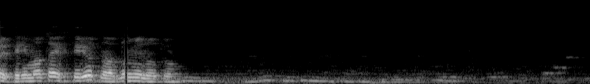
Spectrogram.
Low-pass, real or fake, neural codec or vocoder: 7.2 kHz; real; none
